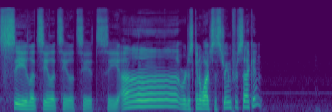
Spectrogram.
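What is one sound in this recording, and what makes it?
A young man speaks with animation close to a microphone, drawing out one word.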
